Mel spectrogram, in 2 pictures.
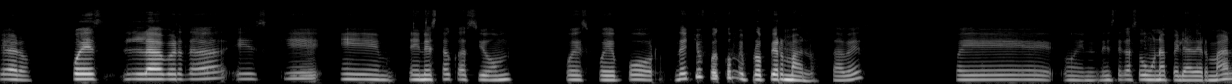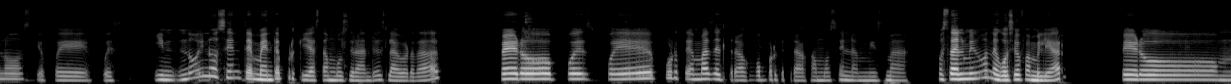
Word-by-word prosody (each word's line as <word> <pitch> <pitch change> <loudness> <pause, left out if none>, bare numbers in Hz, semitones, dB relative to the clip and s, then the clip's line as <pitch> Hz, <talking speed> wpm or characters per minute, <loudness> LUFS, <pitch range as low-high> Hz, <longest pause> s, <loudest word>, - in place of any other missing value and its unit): Claro. 225 -4 -2 0.4
Pues, 245 -1 +5
la 245 0 +5
verdad 245 +3 -5
es 250 0 -13
que, 135 +1 -10
em, 230 -4 -4
en 220 0 +1
esta 225 +1 -2
ocasión, 220 -1 -5 0.5
pues, 215 -1 -6
fue 205 -1 -3
por 210 0 -6
de 240 +3 0
hecho 350 +7 -4
fue - - -1
con 300 - -7
mi 245 - -2
propio 225 +1 +1
hermano, 195 -8 +3
¿sabes? 210 +9 -7 0.9
Fue 220 0 -6
o 205 0 -10
en 195 0 -11
este 205 +1 -9
caso, 215 0 -6
hubo 215 - +1
una 210 0 0
pelea 200 0 -5
de 195 - -2
hermanos 245 +4 -5
que - - -15
fue, 190 -1 -7
pues, 185 0 -13 0.3
in 210 -1 0
no 250 +7 -2
inocentemente, 305 - +2
porque 270 -9 -10
ya 200 - +1
estamos 195 -1 -2
grandes, 190 +2 -6
la 185 -3 -4
verdad, 180 - -6 0.6
pero, 250 -1 +7
pues, 250 -4 +2
fue 255 +3 +3
por 290 - -6
temas 245 +1 0
del 240 -3 -1
trabajo, 195 +1 -10
porque 210 -1 -11
trabajamos 185 +1 -10
en 205 -1 -2
la 190 - -6
misma 185 0 -7 0.3
o 235 - -1
sea, 245 +2 +10
en 245 - +8
el - - +7
mismo 270 +5 +2
negocio 230 -4 +5
familiar. 200 - +4 0.5
Pero, 220 -1 +2
220 Hz, 155 wpm, -23 LUFS, 200-245 Hz, 0.9 s, sea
